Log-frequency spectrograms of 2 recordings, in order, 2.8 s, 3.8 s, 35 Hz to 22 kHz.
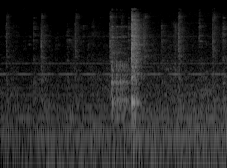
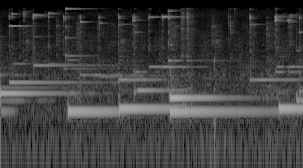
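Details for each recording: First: Cuckoo clock with music box that hangs up at the 12 of the minute hand: quiet steady ticking, then a sudden jerky crunch as the stuck trigger snaps free and the music triggers; sticking music box trigger. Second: Cuckoo clock music box after trimming the plastic tube so it catches the hole at the fan (governor): tinkling tune plays out evenly, then halts cleanly. Music box stops correctly after repair.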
